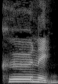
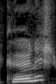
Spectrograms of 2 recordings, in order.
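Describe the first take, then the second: First: The word ends in a hard k sound. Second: The word ends in a soft hissing sound. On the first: "وتنفع تقول كونيج بالإي جي صح" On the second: "تنفع تقول كونش"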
